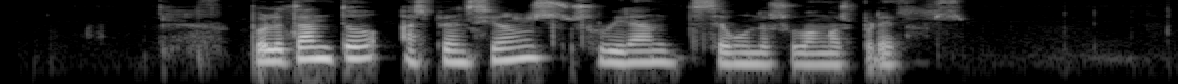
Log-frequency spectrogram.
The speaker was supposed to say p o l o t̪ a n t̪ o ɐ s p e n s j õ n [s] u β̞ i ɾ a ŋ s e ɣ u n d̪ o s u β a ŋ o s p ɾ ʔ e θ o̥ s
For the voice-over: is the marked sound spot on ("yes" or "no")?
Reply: no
